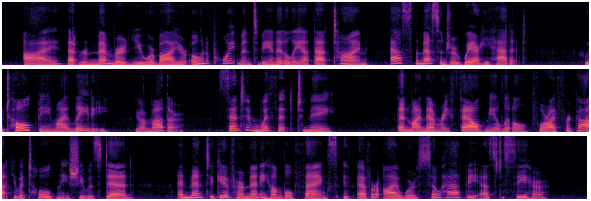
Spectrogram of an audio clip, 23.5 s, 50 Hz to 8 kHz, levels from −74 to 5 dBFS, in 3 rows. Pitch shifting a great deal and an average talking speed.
Yes: wide, 5.9 semitones; average, 180 wpm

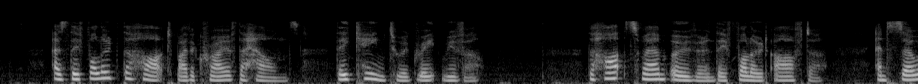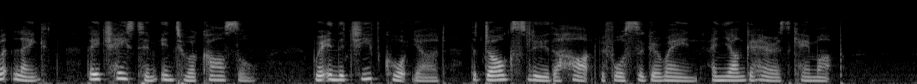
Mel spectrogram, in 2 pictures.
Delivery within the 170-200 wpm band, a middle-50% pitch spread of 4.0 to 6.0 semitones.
Yes: average, 175 wpm; average, 4.3 semitones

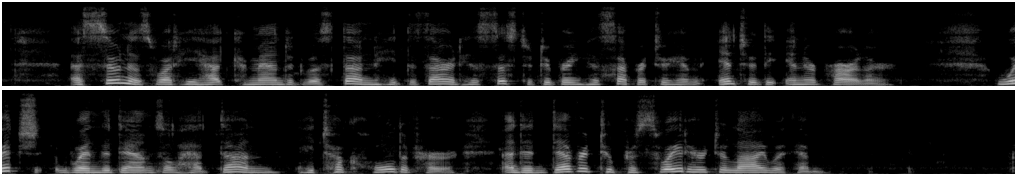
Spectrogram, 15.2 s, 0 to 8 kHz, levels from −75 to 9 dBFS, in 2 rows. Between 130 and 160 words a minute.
No: average, 170 wpm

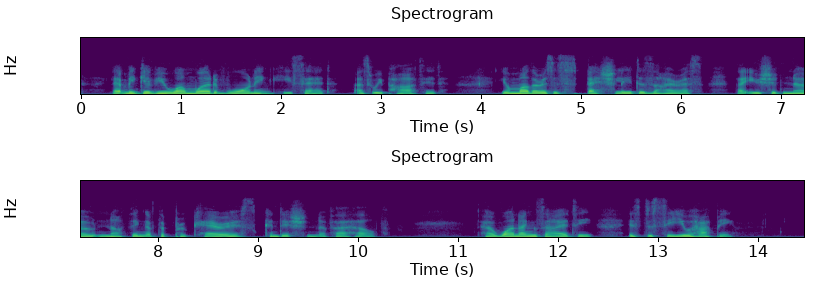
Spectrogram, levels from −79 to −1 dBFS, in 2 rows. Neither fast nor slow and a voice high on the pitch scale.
Yes: average, 160 wpm; high, 200 Hz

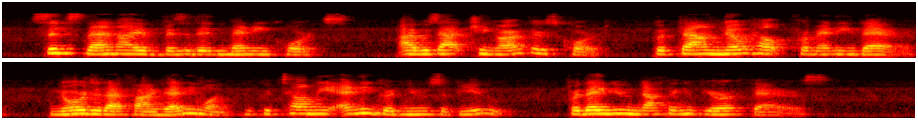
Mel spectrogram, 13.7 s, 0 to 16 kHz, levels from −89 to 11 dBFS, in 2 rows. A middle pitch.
No: high, 195 Hz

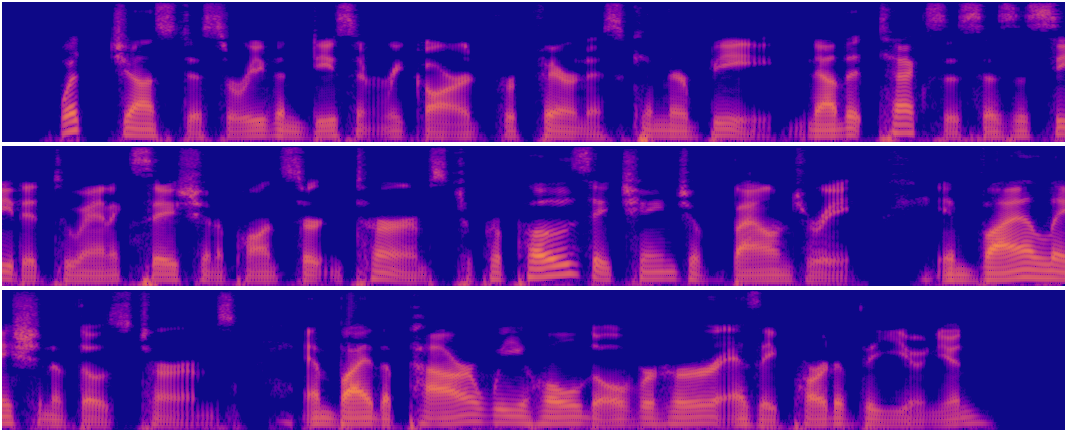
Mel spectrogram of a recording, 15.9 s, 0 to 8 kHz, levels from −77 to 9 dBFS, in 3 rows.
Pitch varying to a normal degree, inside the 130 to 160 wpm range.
No: average, 3.9 semitones; average, 175 wpm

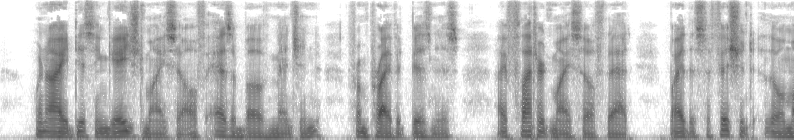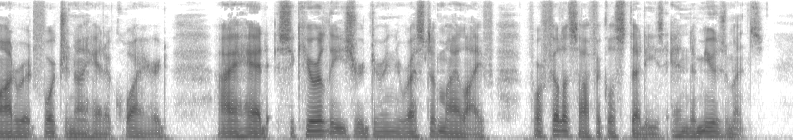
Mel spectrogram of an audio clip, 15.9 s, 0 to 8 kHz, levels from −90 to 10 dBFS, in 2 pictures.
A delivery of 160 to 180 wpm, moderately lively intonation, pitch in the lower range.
No: average, 145 wpm; average, 3.1 semitones; very low, 80 Hz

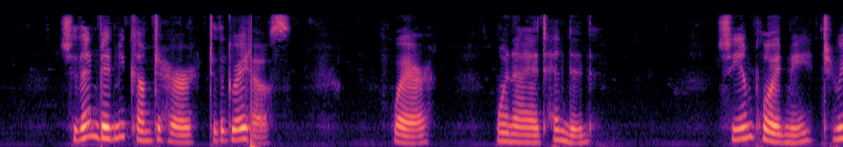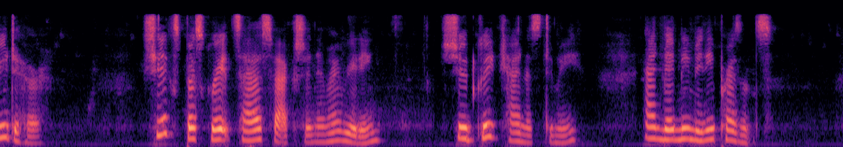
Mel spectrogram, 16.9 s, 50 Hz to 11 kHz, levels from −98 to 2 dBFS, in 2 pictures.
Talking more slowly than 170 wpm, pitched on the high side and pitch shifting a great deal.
Yes: average, 140 wpm; high, 210 Hz; wide, 6.5 semitones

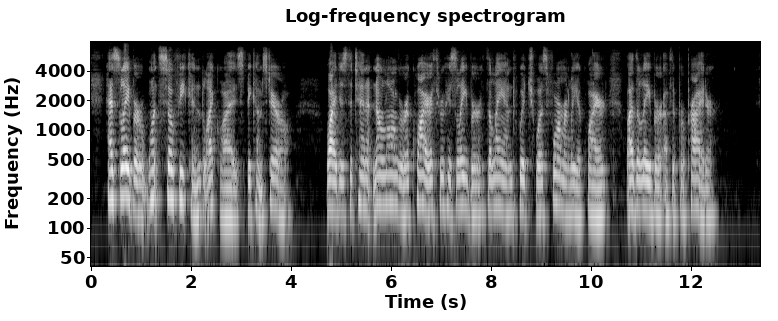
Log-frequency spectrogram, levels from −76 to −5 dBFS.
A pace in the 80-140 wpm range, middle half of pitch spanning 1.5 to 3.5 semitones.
Yes: slow, 135 wpm; average, 2.8 semitones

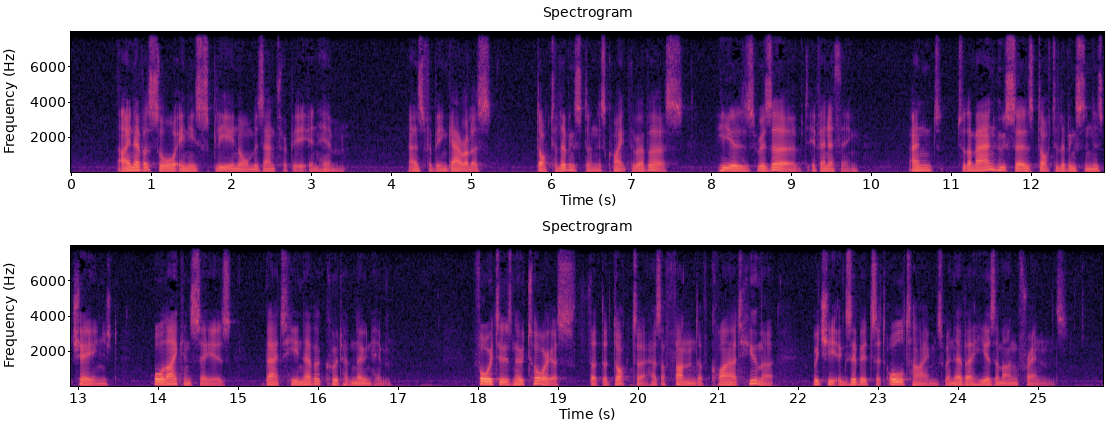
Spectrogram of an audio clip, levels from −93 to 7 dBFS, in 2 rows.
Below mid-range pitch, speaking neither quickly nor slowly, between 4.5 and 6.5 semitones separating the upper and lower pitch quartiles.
Yes: low, 115 Hz; average, 165 wpm; average, 5.0 semitones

